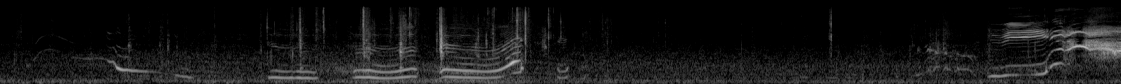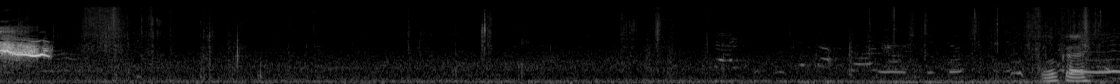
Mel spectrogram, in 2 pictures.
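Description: A small boy babbles and calls out close by.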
